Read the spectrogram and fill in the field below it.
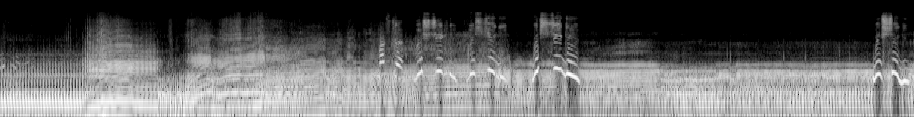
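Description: A motorcycle engine runs close by, idling and revving up and down.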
